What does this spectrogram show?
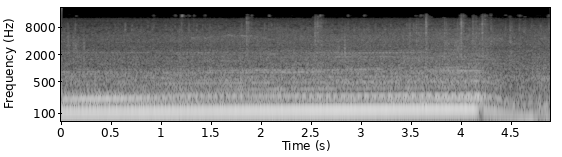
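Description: Reliant Kitten's all-alloy 848cc four-cylinder engine, heard from inside the cabin, pulling steadily under load. About four seconds in, the note drops and quietens as the throttle is lifted for a gear change.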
